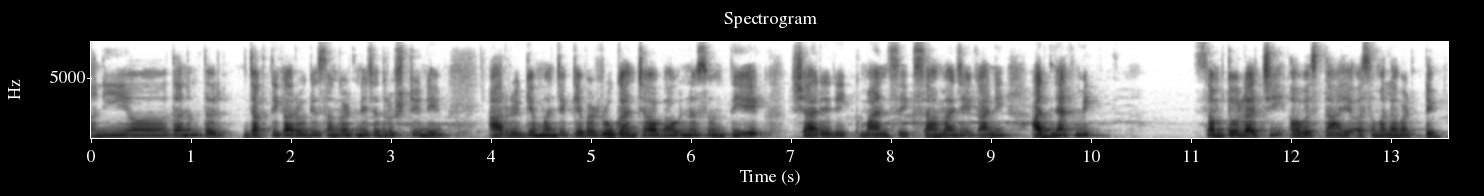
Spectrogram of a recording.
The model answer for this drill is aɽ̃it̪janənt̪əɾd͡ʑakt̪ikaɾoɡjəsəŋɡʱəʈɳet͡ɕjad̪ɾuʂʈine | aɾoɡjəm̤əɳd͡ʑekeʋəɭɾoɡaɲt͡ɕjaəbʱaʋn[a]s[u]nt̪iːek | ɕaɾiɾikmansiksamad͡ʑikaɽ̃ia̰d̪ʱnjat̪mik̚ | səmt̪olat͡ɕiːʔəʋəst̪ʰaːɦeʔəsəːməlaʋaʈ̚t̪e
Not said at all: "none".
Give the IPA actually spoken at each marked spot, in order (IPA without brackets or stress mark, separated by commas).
ə, uː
